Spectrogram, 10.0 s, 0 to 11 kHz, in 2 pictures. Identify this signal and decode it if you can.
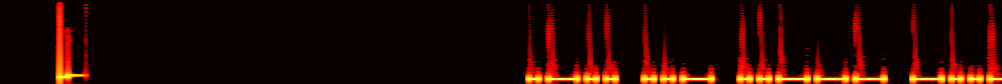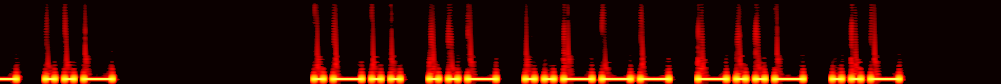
Morse code, heard as a keyed tone, about 25 wpm, 700 Hz. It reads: LU2XU LU2XU
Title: DXCC-100 Call Signs - 5 Characters - Repeated 2x - 25wpm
